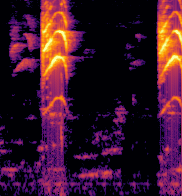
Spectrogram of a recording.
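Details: Lure recording of a spiderhunter meant to stir a bird into full song: a pair of loud, raspy, layered notes roughly one and a half seconds apart, each short and slightly downward-curving, over a silent background.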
